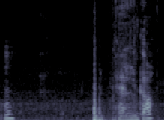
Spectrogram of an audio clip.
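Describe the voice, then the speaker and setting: A young American woman takes her time as she reads out viewer questions. Her voice is bright and mid-pitched, and she laughs easily during the chat. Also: steady tone, very slow, slight background noise. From Idaho, United States. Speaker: co-host asking questions. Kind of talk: casual Q&A chat.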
